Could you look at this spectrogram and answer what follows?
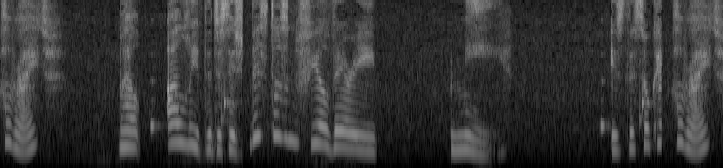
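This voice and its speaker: A woman playing a dignified but naive female ruler deity in a video game, speaking in an earnest, formal and deliberate manner. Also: high-pitched, lively intonation, a little mellow, a little hiss or hum. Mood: self-conscious, hesitant. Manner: formal, measured, puzzled, deliberate. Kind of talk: video game character dialogue. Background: background game music.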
